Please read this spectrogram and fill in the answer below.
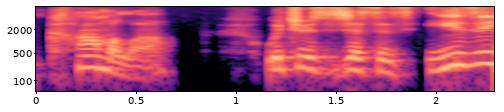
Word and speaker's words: Kamala: who went out of their way not to pronounce her name kamala which was just as easy you can look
